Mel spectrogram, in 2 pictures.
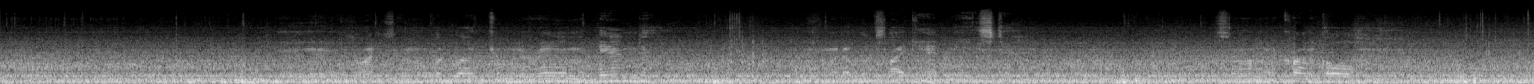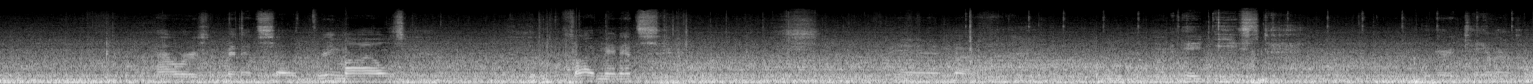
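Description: Steady engine and road drone heard from inside a car's cabin while cruising on the highway.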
